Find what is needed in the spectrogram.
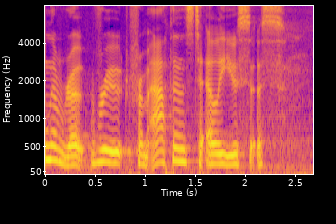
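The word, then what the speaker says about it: Eleusis: he lived along the route from Athens to El usus it's pronounced El usus if you Google it there's a nice YouTube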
